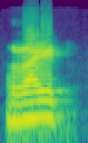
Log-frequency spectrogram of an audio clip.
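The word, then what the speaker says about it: write: अगर डब्ल्यू के बाद आर आए तो डब्ल्यू साइलेंट होता है। अगर डब्ल्यू के बाद आर आर है तो वहां डब्ल्यू साइलेंट होता है। जैसे कि राइट।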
